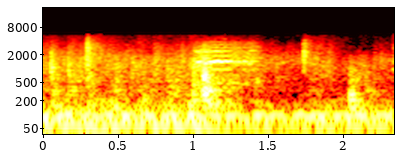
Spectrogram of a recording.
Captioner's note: parrot squawks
